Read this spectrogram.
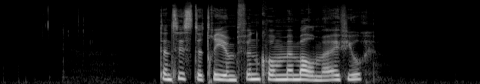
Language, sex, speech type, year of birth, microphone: Norwegian, female, read, 1988, Shure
